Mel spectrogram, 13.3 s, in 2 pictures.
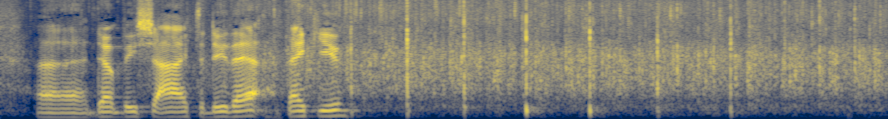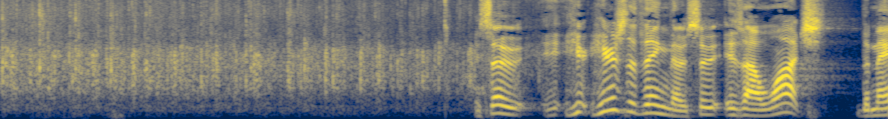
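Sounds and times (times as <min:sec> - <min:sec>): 
speech: 0:00.3 - 0:02.9, 0:10.2 - 0:13.3
audience applauding: 0:01.3 - 0:10.8.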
